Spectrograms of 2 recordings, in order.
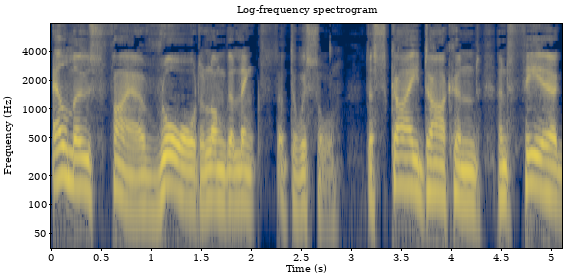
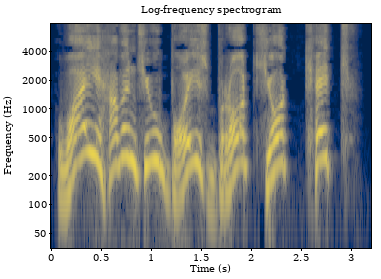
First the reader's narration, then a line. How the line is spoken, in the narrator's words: he roared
